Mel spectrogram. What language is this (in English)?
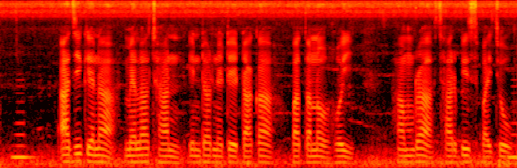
Bangla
